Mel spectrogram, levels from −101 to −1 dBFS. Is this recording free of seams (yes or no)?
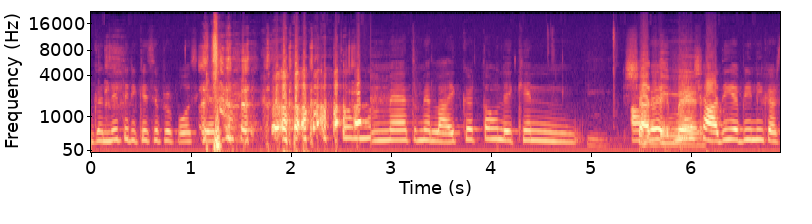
no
